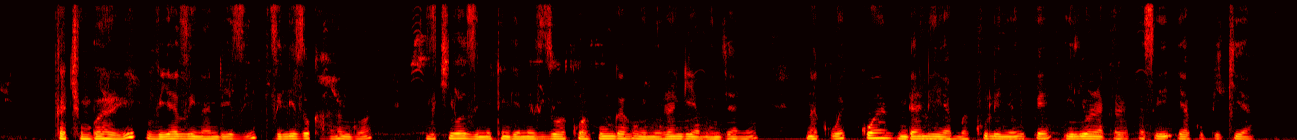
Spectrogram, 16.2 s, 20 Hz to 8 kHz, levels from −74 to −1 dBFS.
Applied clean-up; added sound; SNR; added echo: neural separator model SepFormer DNS4.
